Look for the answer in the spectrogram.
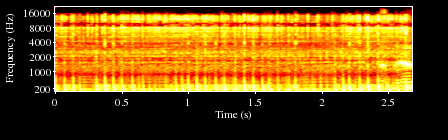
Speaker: I have to say I do actually enjoy the sound of two stroke idling I leave it's generally the idle for about 20 seconds there to warm up on the half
